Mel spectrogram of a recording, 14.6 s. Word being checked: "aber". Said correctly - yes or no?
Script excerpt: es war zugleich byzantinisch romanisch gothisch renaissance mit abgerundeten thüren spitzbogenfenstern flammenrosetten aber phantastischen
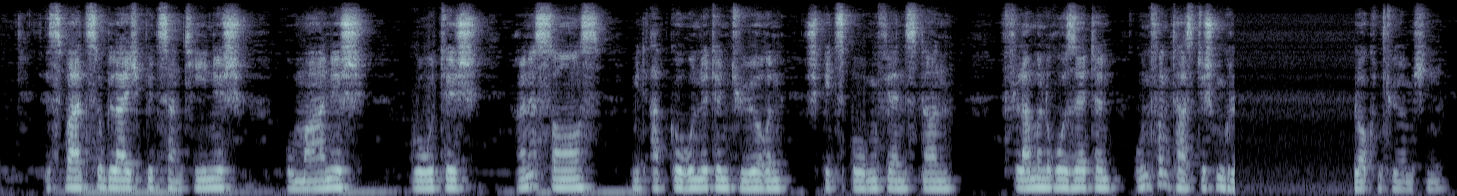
no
